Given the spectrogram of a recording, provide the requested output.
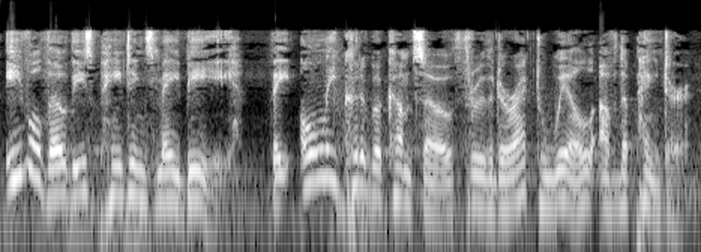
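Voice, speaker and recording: A man's voice: mid-range voice, lively intonation, normal speed, a little mellow, a little hiss or hum. A man hosting with a theatrical, scripted style of story introduction. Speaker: show host. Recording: slightly dull recording, faint music. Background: faint music.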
